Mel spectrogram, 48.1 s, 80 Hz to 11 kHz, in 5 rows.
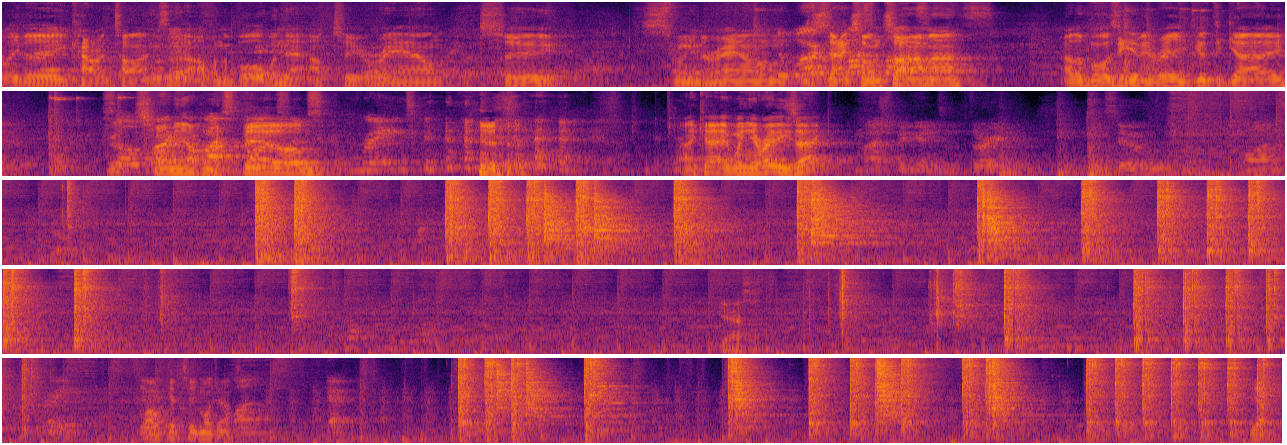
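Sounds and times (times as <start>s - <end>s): gas pistol shots: 21.2s - 30.4s, 31.0s - 31.4s, 35.0s - 38.8s, 41.9s - 48.0s.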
